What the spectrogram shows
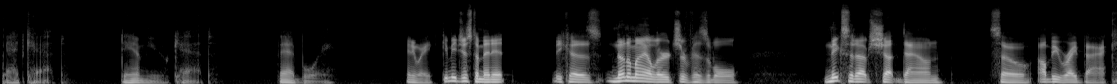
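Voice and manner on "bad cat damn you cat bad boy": very quiet yelling, hushed and soft scolding tone. Scolding the cat that stepped on the power button: yelling very quietly. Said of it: "I'm gonna yell very quietly at the cat".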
